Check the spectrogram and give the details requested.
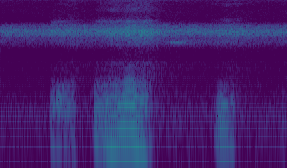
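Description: Three low, rumbling, throaty breath sounds, the middle one longest and loudest, with a steady faint hiss in the background; a puppy snoring.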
